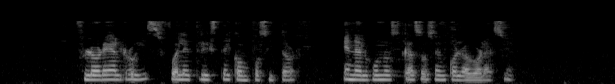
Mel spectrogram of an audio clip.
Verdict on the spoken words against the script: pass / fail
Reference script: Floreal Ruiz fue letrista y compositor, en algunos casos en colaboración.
pass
